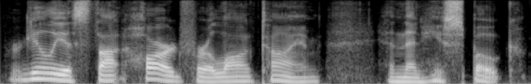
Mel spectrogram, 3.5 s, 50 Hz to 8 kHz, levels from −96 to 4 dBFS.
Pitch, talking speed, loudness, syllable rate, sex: 130 Hz, 185 wpm, -17 LUFS, 4.7 syllables/s, male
